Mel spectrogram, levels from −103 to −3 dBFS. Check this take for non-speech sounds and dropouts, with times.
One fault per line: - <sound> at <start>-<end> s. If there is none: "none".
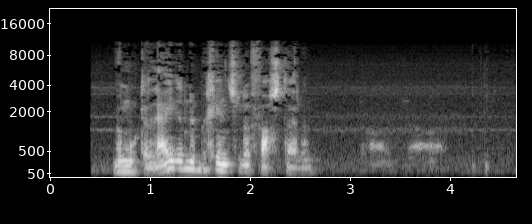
- laugh at 3.1-4.0 s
